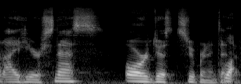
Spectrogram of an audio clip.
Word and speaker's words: SNES: I've heard it pronounced both SNES and SNES. Mostly I hear SNES. SNES. Yeah. What about the SNES? The SNES. You spell out each letter, or sound out each letter.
